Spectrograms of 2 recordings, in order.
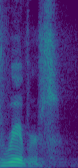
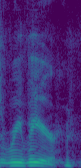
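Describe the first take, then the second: First: The name is said as Rivers. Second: The name is said as Revere. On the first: The speaker calls it wrong. "I thought it was Rivers" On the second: The speaker calls it right. "I did not know it was Revere"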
